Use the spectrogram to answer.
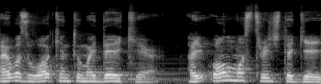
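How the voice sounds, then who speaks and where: Music plays behind a man with a Ukrainian accent. His pitch is fairly high, with ordinary pitch variation. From Ukraine. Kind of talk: personal story narration. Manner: slow, with pauses.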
